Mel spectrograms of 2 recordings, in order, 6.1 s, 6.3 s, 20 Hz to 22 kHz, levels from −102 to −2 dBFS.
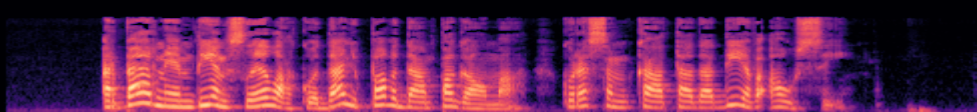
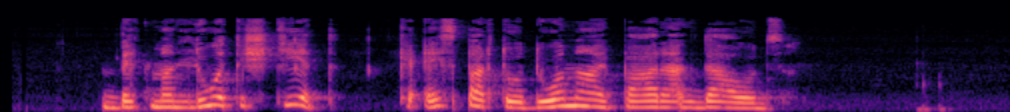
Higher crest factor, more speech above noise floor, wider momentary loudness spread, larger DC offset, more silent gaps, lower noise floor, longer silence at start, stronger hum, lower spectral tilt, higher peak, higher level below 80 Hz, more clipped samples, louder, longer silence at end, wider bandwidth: about the same, 20 dB vs 18 dB; about the same, 49 dB vs 47 dB; second, 9 LU vs 13 LU; neither; neither; second, -68 dBFS vs -74 dBFS; about the same, 0.65 s vs 0.65 s; neither; second, -2.5 dB/octave vs -5 dB/octave; first, 0 dBFS vs -12 dBFS; first, -60 dBFS vs -80 dBFS; neither; first, -18 LUFS vs -28 LUFS; second, 0.35 s vs 0.5 s; about the same, 11.5 kHz vs 11.5 kHz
